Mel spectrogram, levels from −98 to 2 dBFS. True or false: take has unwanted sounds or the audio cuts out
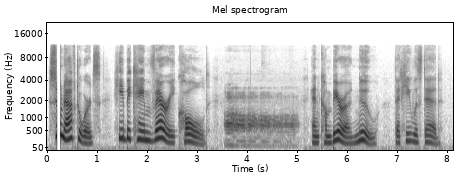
true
